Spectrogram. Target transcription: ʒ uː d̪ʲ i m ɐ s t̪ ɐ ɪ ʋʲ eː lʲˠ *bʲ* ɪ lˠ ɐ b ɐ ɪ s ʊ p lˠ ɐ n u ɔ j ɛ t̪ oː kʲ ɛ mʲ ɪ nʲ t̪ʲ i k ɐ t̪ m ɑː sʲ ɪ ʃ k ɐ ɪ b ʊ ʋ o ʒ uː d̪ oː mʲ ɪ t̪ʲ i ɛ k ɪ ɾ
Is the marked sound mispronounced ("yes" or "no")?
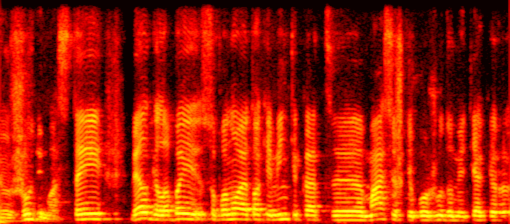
yes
